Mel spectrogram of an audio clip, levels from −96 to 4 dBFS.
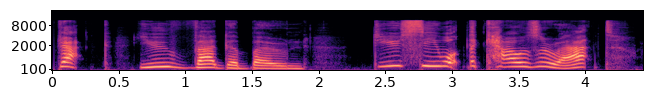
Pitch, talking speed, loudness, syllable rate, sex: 240 Hz, 150 wpm, -17 LUFS, 4.2 syllables/s, female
